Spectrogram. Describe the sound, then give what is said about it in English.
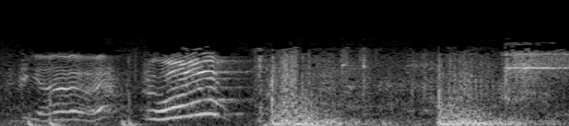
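Strained, rising vocal exclamations as a heavy bust is lifted back onto its pedestal give way to the bust crashing down off the pedestal with a deep, loud thud, followed by a second dull impact and rumbling clatter. “Set Caesar up in the next alley. Mr. Conklin's got another shot coming.”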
